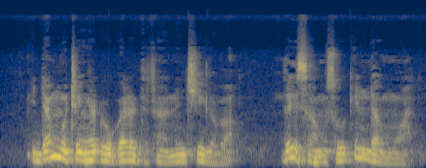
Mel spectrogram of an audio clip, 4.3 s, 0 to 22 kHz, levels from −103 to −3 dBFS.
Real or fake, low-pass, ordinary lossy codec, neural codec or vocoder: real; 19.8 kHz; AAC, 48 kbps; none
